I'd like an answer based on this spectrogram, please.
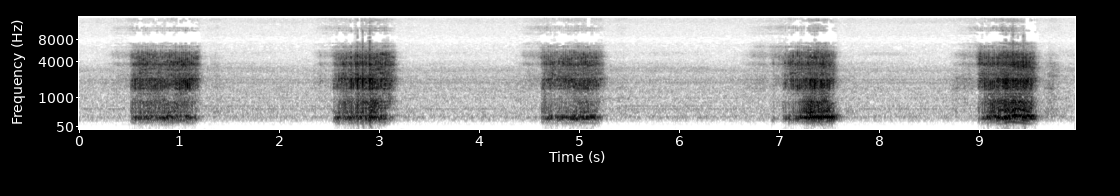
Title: Snoring bear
